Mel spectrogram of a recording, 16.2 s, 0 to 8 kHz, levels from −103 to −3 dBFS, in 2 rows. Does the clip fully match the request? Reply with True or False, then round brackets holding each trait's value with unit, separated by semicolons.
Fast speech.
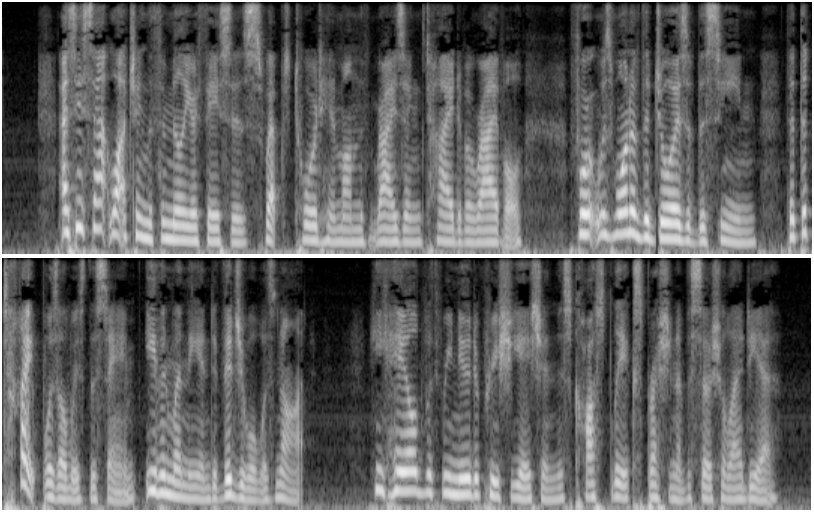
False (190 wpm)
